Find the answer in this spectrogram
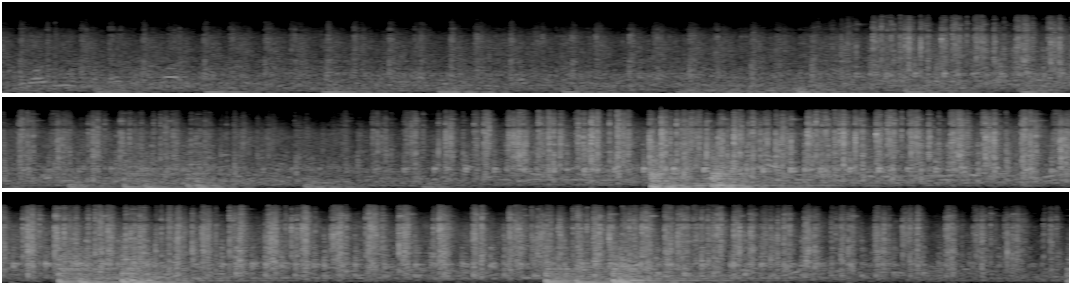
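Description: Percussion: a slow, regular low beat about every two-thirds of a second. About six seconds in, a rapid, even clicking rattle joins it, grows louder and fades near the end.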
